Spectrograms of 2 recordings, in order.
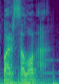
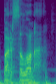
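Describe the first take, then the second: First: The c is said with an s sound. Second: The same.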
